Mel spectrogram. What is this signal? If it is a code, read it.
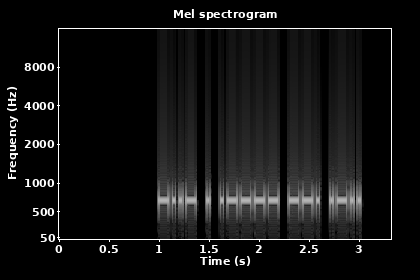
Morse code, heard as a keyed tone, about 34 wpm, 700 Hz. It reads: XE1GL
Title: DXCC-100 Call Signs - 5 Characters - 35wpm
